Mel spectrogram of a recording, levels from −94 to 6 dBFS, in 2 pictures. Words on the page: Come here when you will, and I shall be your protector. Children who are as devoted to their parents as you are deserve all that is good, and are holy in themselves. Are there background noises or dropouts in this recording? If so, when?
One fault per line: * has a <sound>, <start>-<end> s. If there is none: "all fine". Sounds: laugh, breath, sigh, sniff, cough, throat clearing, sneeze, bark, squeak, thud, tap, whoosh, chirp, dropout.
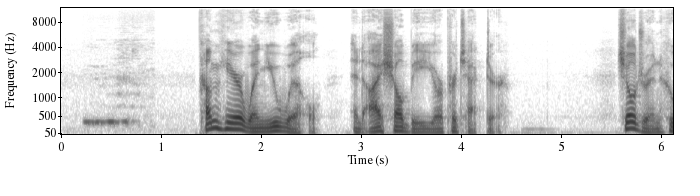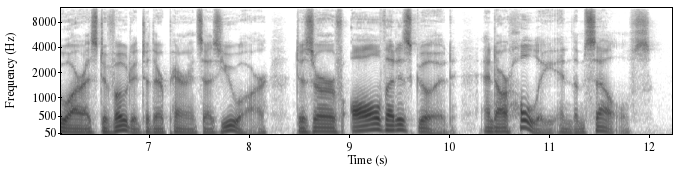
* has a sigh, 0.2-1.0 s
